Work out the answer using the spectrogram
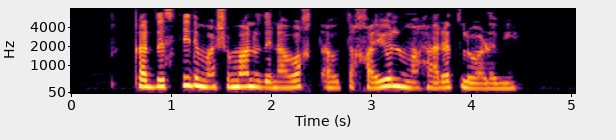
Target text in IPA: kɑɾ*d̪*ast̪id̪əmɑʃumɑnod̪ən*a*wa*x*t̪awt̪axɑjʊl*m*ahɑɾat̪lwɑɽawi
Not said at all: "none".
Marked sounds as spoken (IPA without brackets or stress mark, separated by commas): d̪, ɑ, x, m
